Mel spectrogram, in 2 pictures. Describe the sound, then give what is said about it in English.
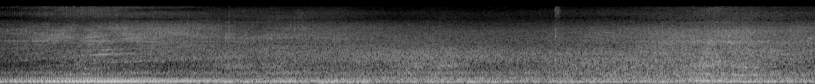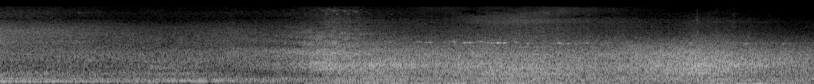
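Singapore street ambience in mono: a continuous, broad roar of passing cars and motorbikes. The steady traffic wash swells and eases slightly at times, with no clear voices. “You've been hearing Singapore ambient sounds in mono,”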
